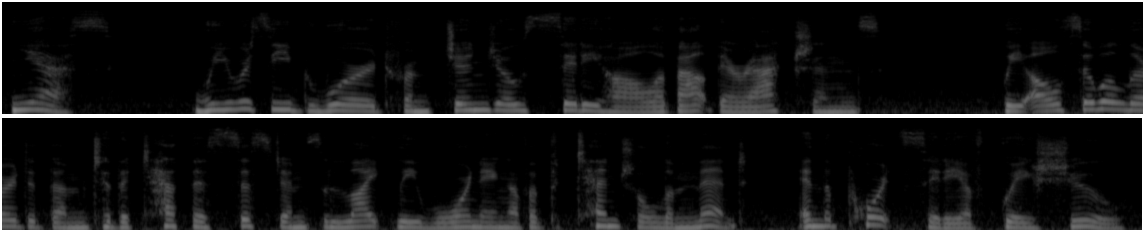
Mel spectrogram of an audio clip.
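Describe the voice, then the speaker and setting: Woman acting a polite game admin lady, composed and businesslike, mid pitched voice. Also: moderate pace, a little mellow, a little hiss or hum, close to an everyday voice, low-quality recording. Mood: composed, analytical. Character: composed, courteous female chief administrator of secret organization.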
